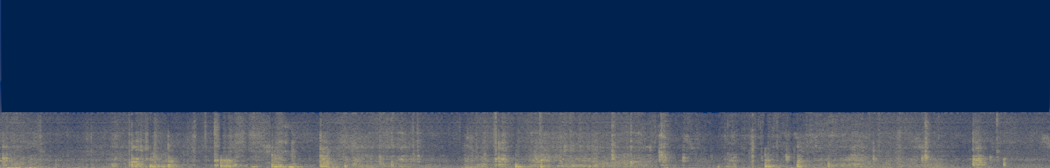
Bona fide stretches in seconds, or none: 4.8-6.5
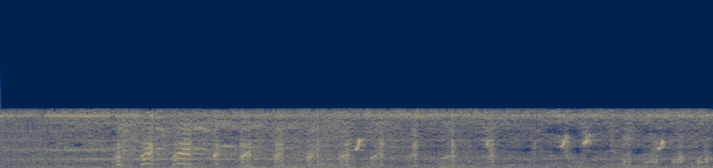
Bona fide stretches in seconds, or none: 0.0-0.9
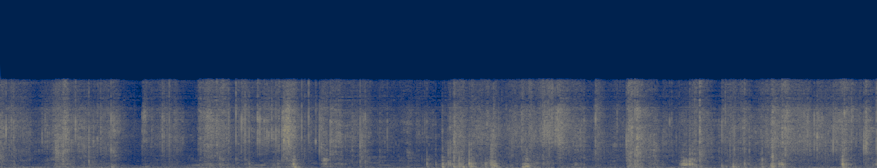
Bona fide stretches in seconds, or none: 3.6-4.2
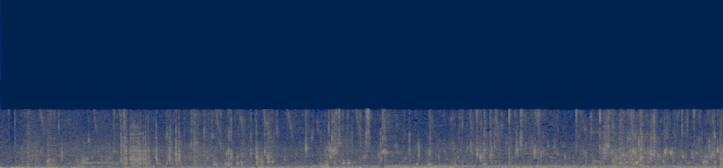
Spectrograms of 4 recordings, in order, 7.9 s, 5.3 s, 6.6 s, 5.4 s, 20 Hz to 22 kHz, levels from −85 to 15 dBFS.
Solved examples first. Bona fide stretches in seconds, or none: 0.0-5.4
